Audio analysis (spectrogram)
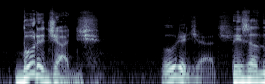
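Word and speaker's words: Buttigieg: I say booty juice. I call him Pete Booty Juice. But it's Buddha Judge.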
